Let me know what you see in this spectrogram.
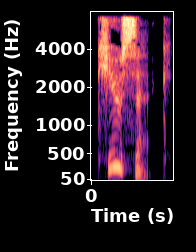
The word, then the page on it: cusec: British English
